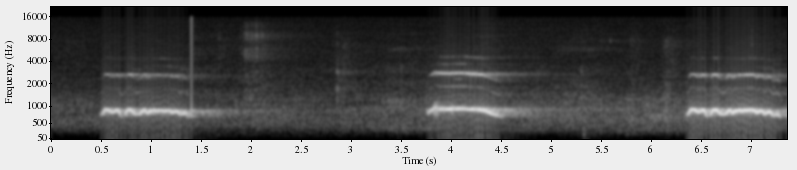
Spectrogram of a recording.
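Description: A tawny owl gives three drawn-out, slightly hoarse calls, each about a second long and falling a little at the end, spaced roughly three seconds apart.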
